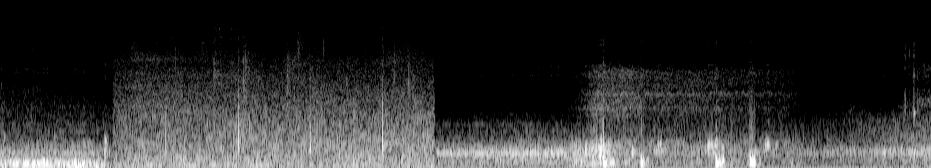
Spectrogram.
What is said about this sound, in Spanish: Ahora que el corazón late, las células sanguíneas empiezan a circular en el feto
